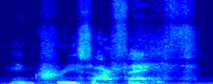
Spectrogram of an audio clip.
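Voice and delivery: reverent soft read. Shown as a demonstration. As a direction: read "Increase our faith" as a quiet, devout prayer. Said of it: "This sounds so spiritual".

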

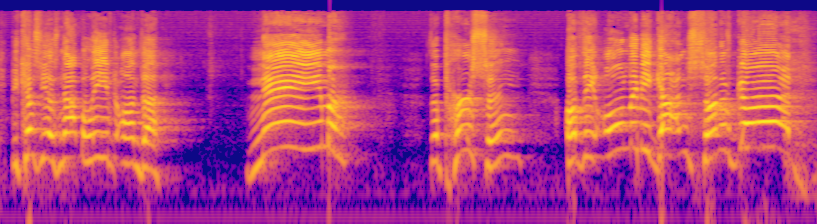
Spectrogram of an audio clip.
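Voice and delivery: loud and high, building to a shout; full-force pulpit shout on the Son of God; preaching climax. Real, not acted. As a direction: drive it home to the congregation.

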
